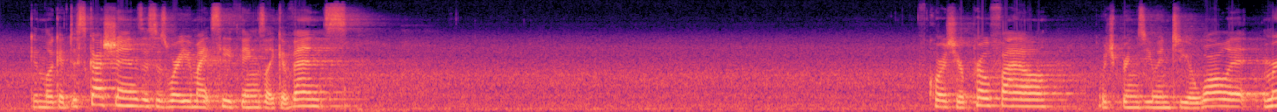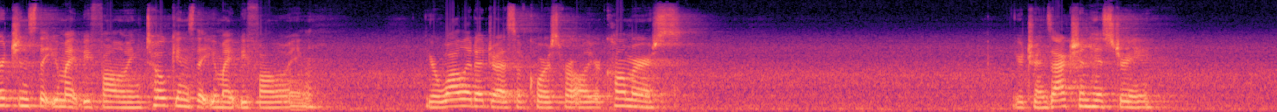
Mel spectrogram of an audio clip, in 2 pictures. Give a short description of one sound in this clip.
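A young woman speaks calmly into a microphone, heard through a loudspeaker in a large room.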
